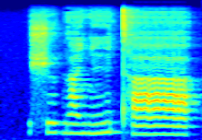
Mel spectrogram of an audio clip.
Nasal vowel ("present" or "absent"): present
